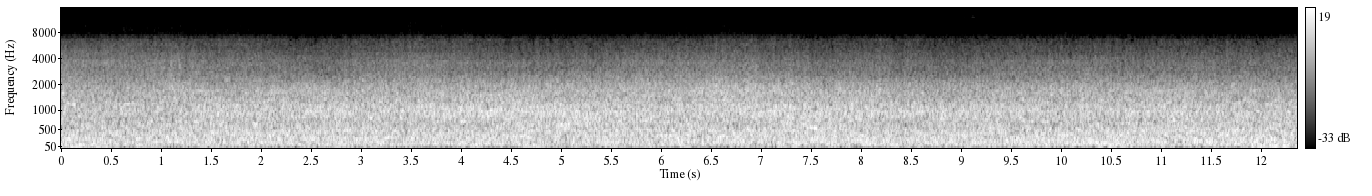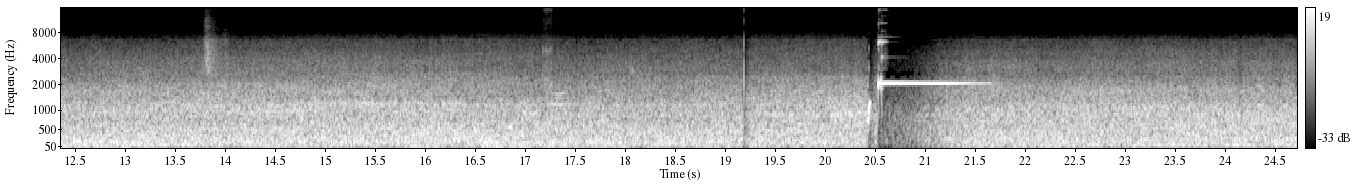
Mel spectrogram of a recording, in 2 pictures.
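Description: Steady road traffic noise from a busy multi-lane road below. About 20 seconds in comes one loud ding, a single high bell-like tone held for just over a second.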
